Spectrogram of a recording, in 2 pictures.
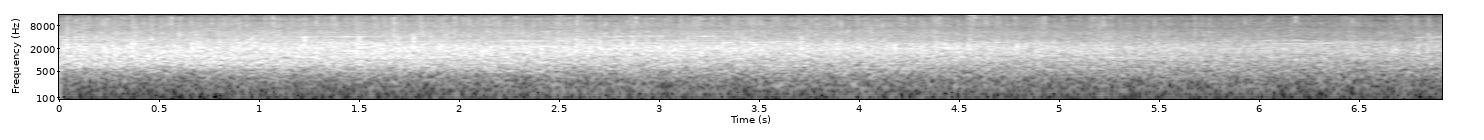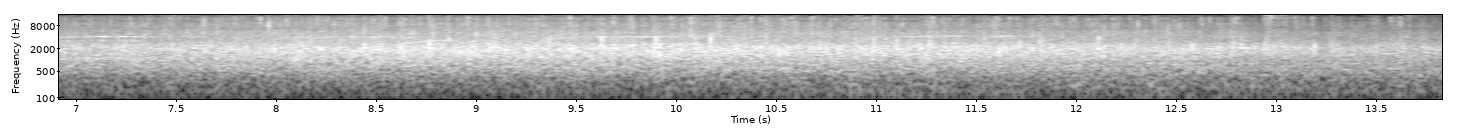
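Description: A concert audience at a grand Pongal special gives sustained, even applause welcoming a singer onto the stage, a broad crowd of clapping hands that holds steady for over ten seconds.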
